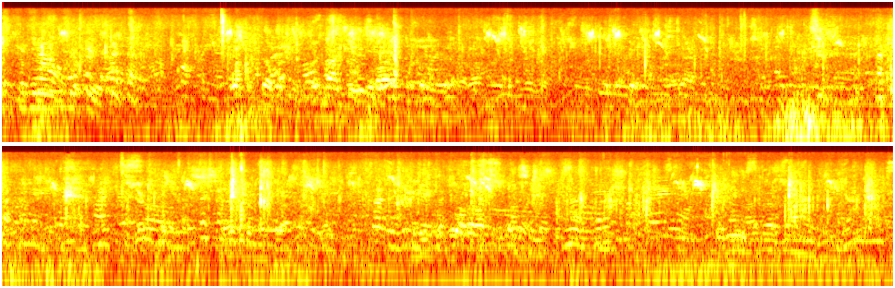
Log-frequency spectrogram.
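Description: Women talk casually nearby outdoors.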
